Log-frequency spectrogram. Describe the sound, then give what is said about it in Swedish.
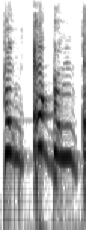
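A single voice attempts beatboxing, chanting four quick, punchy syllables in a bouncy rhythm, imitating a beat with the mouth rather than any instrument. “Jag går på att nummer två är beatboxingen.”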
